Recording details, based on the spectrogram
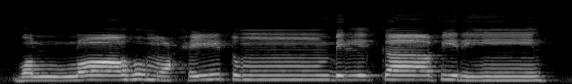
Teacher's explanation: قرآن پاک میں جب بھی دو زبر دو زیر دو پیش کی تنوین کے بعد با آئے گی تو وہاں پر چھوٹی سی میم لکھی ہوتی ہے۔ تنوین کی آواز کو میم سے بدل کر غنے کے ساتھ ادا کیا جائے گا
